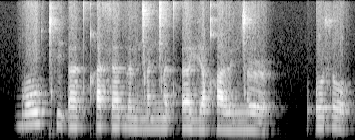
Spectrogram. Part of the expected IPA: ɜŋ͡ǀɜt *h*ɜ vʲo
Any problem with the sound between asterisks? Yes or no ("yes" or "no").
yes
